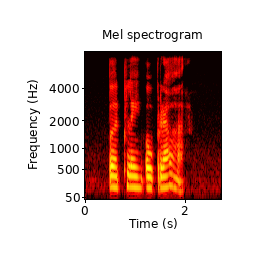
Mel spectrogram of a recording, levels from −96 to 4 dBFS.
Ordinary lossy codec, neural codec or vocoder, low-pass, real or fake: none; none; 7.2 kHz; real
